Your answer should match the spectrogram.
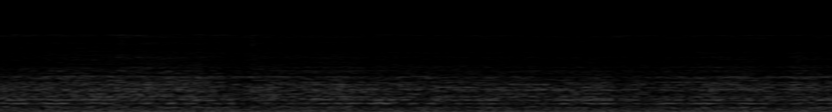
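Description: Handheld butane torch burning with a faint, steady hiss.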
